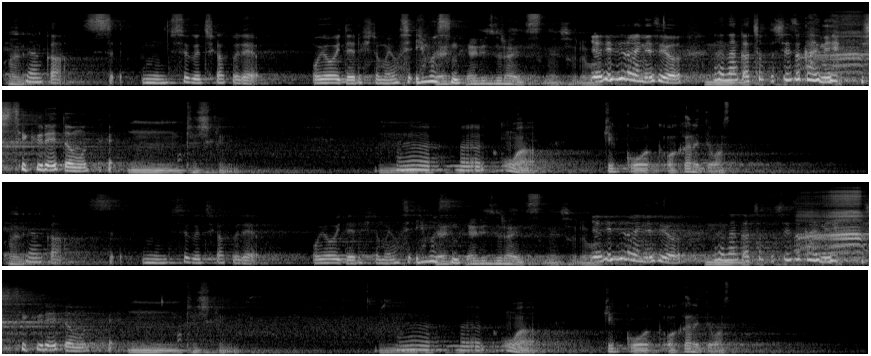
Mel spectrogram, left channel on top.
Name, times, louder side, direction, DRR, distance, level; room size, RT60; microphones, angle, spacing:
voice 1, 0.2-0.6 0.9-1.1 1.4-2.6 3.1-4.6 5.9-9.6 12.6-13.5, left 5 dB, 85° left, 13 dB, 0.5 m, -25 dB
voice 2, 4.3-6.0 7.0-7.5 9.9-11.1 12.4-14.1 14.7-15.9, left 1 dB, 20° left, 11 dB, 0.7 m, -32 dB
Fowl / Bird, 7.4-12.7, right 5 dB, 70° right, 1.2 m, -37 dB
22.0 x 19.5 x 9.8 m, 2.8 s
head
